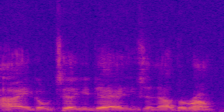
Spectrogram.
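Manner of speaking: normal talking voice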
